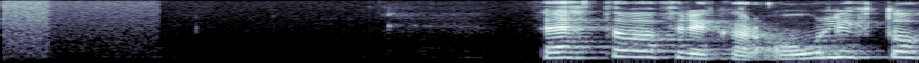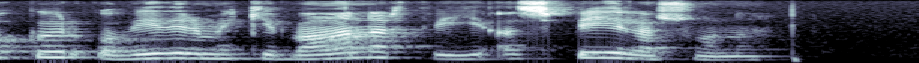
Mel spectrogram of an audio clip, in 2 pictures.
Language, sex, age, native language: Icelandic, female, 50-59, Icelandic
